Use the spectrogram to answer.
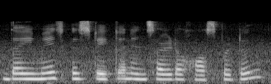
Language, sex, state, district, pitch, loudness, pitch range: English, female, Karnataka, Bangalore, 250 Hz, -14 LUFS, 235-260 Hz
